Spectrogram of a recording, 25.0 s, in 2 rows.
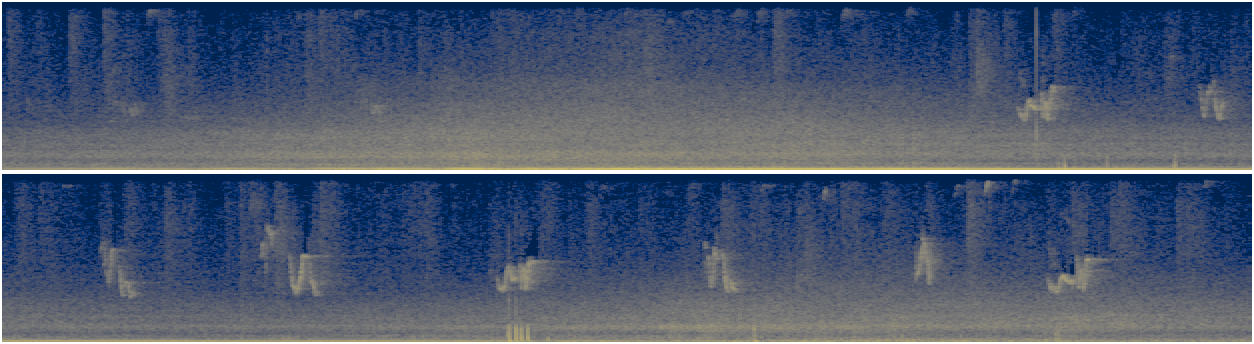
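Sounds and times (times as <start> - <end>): bird chirping: 17.5 - 18.0, 23.0 - 23.6.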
